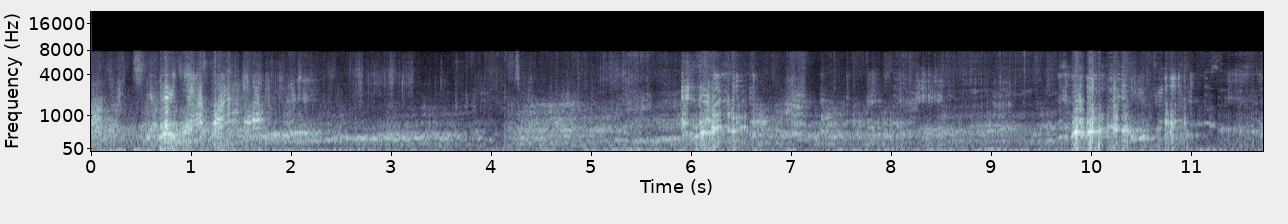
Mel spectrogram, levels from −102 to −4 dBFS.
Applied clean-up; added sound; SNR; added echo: neural separator model SepFormer DNS4.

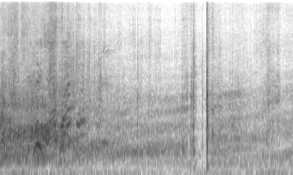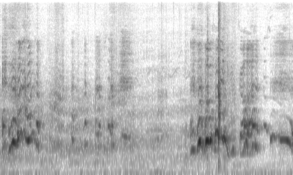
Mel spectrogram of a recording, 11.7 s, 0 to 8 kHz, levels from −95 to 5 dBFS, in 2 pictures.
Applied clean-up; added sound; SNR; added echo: none; Skateboard; 5 dB; reverberation time 0.3 s.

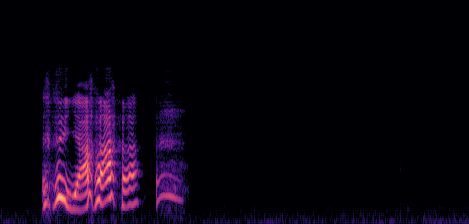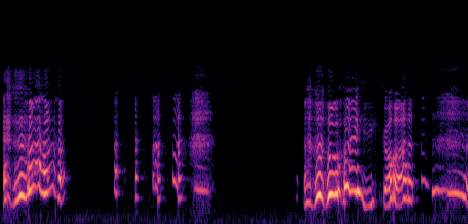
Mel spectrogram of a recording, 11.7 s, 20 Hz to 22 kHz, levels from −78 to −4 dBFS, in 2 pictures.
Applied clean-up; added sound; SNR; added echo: none; none; none; none.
